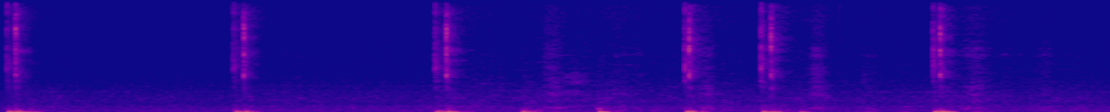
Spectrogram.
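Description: Computer mouse clicking: about nine separate sharp clicks at irregular intervals, roughly one every half second to second and a half.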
